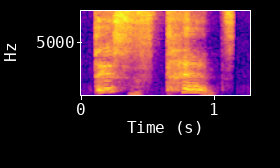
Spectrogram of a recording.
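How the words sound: It is said in an exaggerated imitation of the actor.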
